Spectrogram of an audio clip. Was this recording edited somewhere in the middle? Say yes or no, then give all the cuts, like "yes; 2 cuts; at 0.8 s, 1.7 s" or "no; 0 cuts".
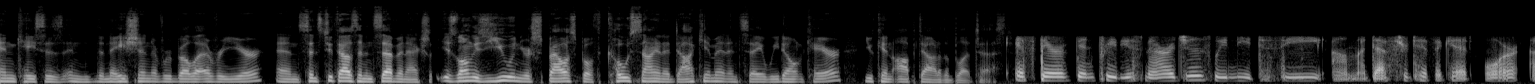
yes; 1 cut; at 4.3 s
